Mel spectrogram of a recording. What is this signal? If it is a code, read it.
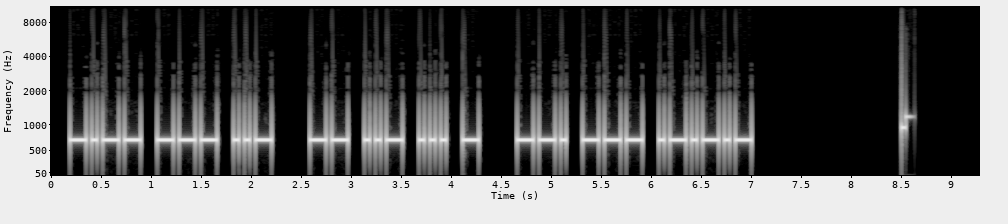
Morse code, heard as a keyed tone, about 22 wpm, 700 Hz. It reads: YOU MUST GO.
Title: Sentences from Top 1200 Words 22wpm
